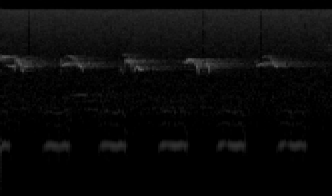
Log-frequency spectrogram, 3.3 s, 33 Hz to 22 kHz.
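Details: A male great grey owl at a snag-tree nest, 8:45 pm on 21 April 2019, gives six deep, soft, even hoots about every half second before a nest visit, with thin chirps from other birds high above.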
